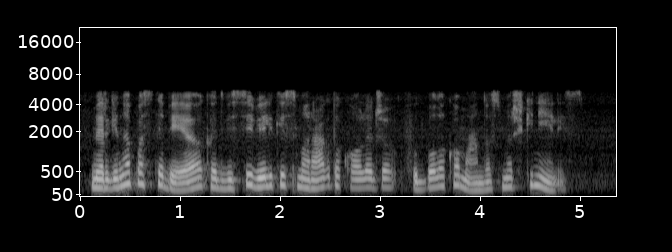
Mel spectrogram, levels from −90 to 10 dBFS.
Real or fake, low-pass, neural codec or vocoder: real; 5.4 kHz; none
